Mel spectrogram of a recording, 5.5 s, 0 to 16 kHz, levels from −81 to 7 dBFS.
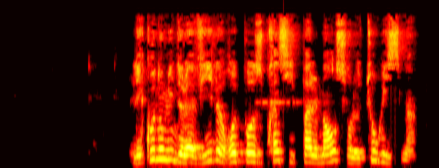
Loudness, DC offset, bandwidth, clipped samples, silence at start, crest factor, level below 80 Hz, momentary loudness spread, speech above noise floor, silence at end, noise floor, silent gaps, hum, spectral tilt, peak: -15 LUFS; under 0.1%; 11.5 kHz; under 0.1%; 1.65 s; 18 dB; -66 dBFS; 7 LU; 67 dB; 0.3 s; -83 dBFS; none; none; -2 dB/octave; 0 dBFS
